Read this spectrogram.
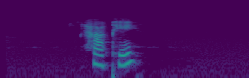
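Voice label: "happy", English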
